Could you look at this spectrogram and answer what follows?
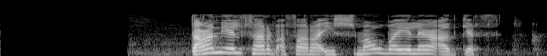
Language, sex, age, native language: Icelandic, female, 30-39, Icelandic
